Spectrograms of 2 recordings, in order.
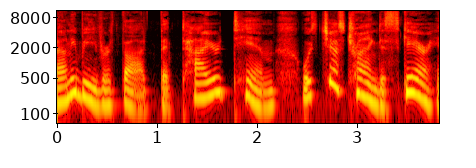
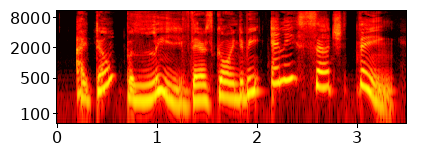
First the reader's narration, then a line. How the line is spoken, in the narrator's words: exclaimed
